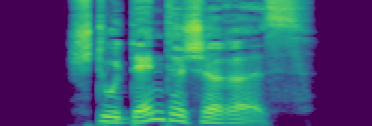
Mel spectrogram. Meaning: strong/mixed nominative/accusative neuter singular comparative degree of studentisch
- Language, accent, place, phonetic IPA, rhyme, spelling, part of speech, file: German, Germany, Berlin, [ʃtuˈdɛntɪʃəʁəs], -ɛntɪʃəʁəs, studentischeres, adjective, De-studentischeres.ogg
